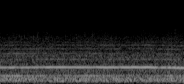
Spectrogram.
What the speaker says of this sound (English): There is in Honolulu one person whom the sound of the siren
